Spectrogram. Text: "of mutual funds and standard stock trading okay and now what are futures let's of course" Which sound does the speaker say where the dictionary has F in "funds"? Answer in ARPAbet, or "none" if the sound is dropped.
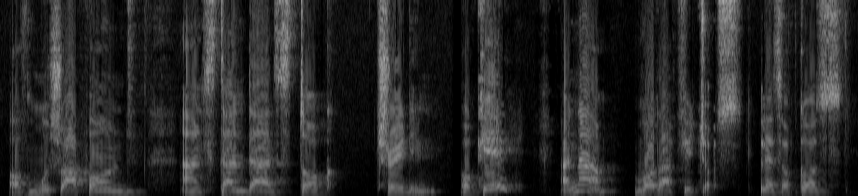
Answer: P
